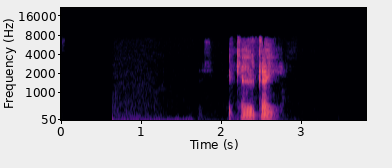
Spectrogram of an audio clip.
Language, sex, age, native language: Icelandic, male, 40-49, Icelandic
